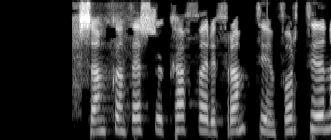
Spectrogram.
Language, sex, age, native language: Icelandic, female, 30-39, Icelandic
